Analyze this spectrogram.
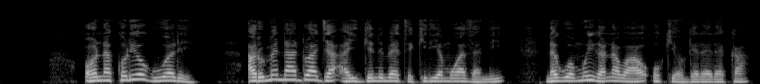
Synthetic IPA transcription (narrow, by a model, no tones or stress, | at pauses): ɔnakoɾeoɣuɔɾe | aɾomɛnaːdoad͡ʒaʔaiɡenemɛːtekiɾiɛmwaðani | naɣwɔmoiɣanawaɔʔokeɔɣɡɛɾɛɾɛka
